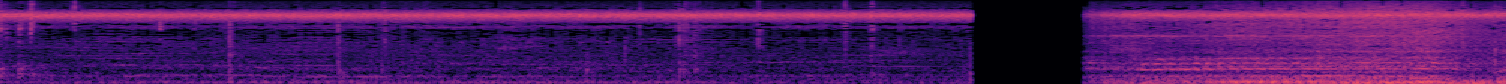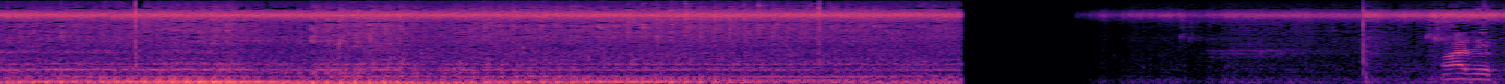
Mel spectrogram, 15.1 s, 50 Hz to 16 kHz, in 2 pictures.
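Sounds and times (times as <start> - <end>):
vehicle engine running: 5.4 - 12.4.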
